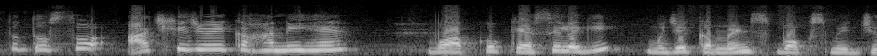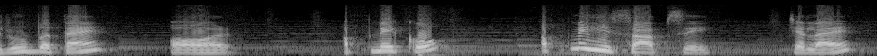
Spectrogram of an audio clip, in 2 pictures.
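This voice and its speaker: A woman's voice: expressive, normal speed, soft background music. Woman telling a moral story to friends. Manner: keeps calling listeners "friends", pitch rising on story beats. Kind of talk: conversational moral story narration.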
